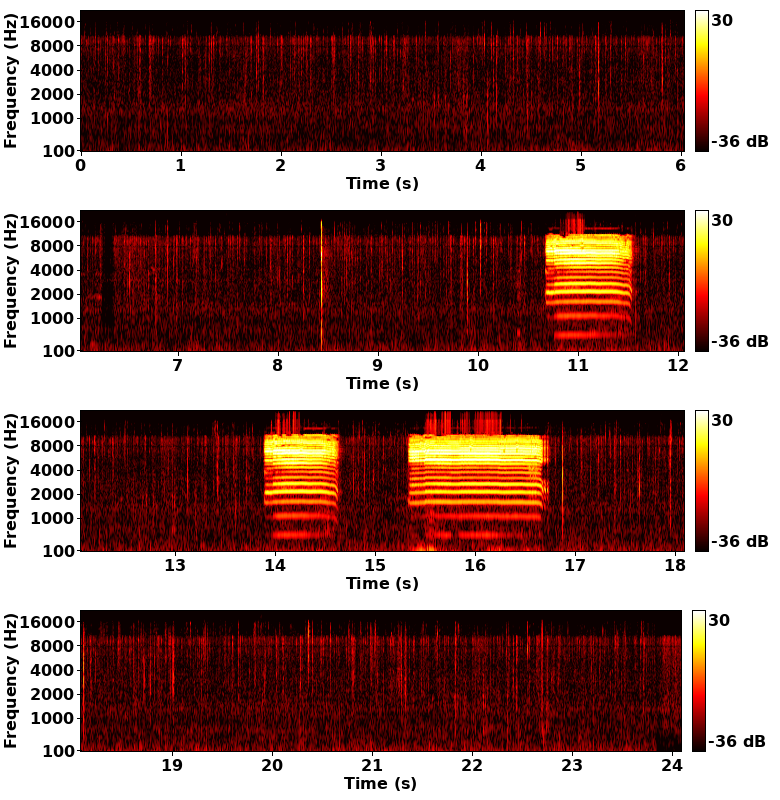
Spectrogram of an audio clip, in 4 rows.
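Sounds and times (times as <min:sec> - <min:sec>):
deer fawn bleating: 0:10.7 - 0:11.6, 0:13.9 - 0:14.6, 0:15.4 - 0:16.8.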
